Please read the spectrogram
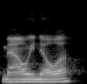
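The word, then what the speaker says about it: Mauigoa: Ma Ui Noa. Is that it? The G is silent. Ma Ui Noa.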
